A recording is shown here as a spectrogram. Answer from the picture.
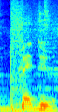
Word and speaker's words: Gbedu: Bedu. The G's kind of... Is it silent? The G's kind of a little bit silent. You okay, know, because Bedu.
